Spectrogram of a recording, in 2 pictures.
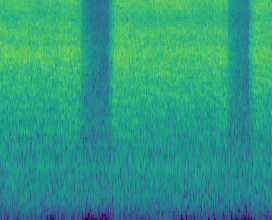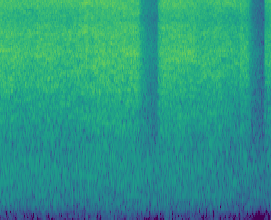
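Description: Aerosol can of Easy-Off oven cleaner spraying onto a stainless steel stovetop in four long sprays with short pauses between them, a second coat on baked-on grease stains.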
